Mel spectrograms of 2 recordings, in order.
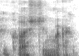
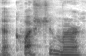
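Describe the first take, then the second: First: Fading away to a whisper. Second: Said in the usual way. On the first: Shown as a demonstration. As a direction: breathe the words out, unvoiced. Repeats the words, fading to a whisper.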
